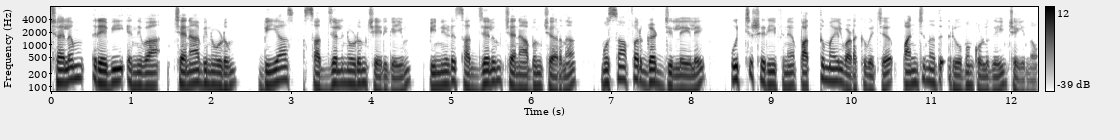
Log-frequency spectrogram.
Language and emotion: Malayalam, neutral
